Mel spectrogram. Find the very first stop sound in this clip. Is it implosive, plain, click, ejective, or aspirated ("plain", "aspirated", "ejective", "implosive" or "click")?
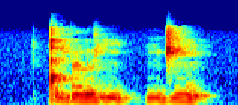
click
